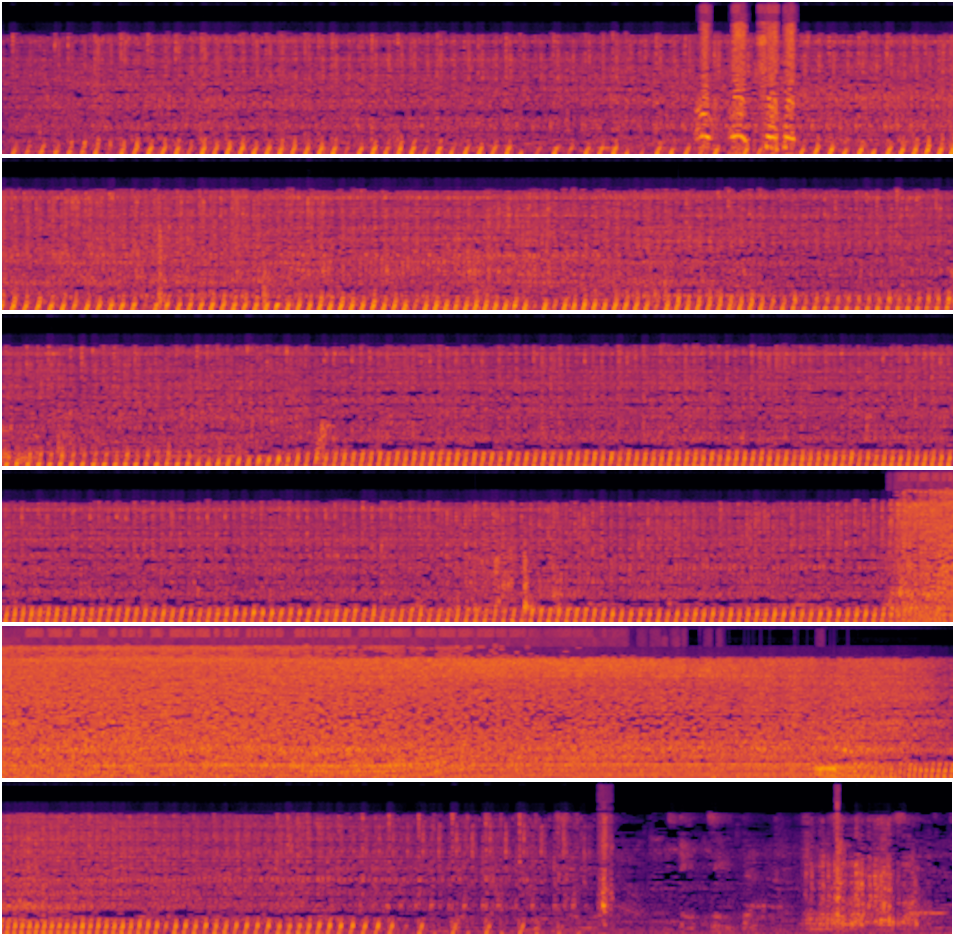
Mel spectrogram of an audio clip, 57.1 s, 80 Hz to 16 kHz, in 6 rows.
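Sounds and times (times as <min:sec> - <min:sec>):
small engine running: 0:00.0 - 0:53.7, 0:55.5 - 0:57.0
loud hiss: 0:37.4 - 0:46.2.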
